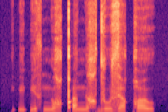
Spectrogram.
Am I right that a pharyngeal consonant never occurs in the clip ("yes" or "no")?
yes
